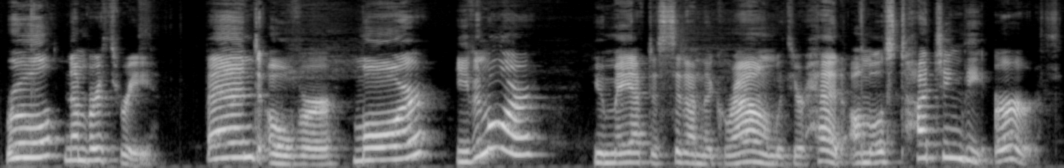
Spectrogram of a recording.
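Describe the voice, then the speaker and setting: A woman reading a picture book aloud to children expressively, with deliberate emphasis on key phrases. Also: on the high side, sing-song, a bit bright. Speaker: read-aloud storyteller for children. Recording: faint background noise.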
